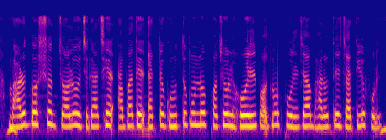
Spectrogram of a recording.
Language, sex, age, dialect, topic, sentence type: Bengali, female, 18-24, Rajbangshi, agriculture, statement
